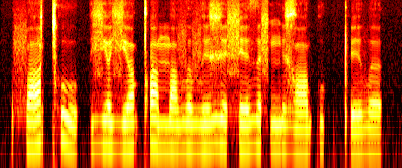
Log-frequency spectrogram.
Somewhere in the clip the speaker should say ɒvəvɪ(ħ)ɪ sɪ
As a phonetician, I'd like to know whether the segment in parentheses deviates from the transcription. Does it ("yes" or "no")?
yes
